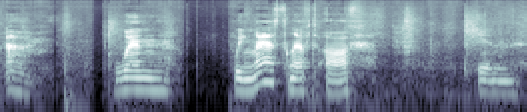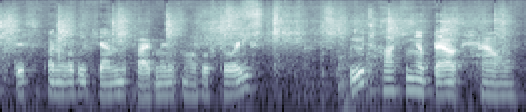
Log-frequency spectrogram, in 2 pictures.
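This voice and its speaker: A man's voice: medium pitch, takes it slowly, long pauses, fairly bright tone, slight background noise, rough recording. A man in a superhero persona reading a children's storybook aloud, with chatty, playful asides between the passages.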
